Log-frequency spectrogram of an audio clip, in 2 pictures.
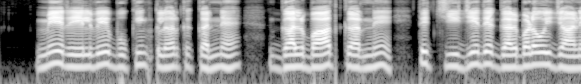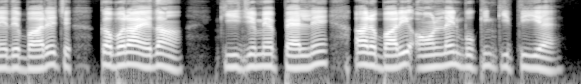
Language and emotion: Dogri, fearful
